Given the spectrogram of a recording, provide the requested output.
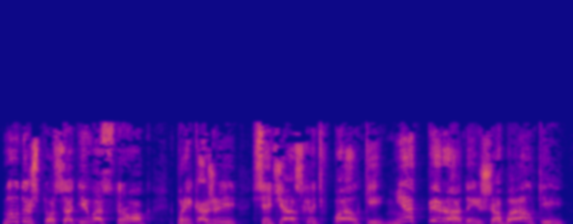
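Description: A man voicing a young, simple peasant lad in a storybook reading, protesting and pleading in a high, loud voice. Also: takes it slowly, no room sound. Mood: defiant.

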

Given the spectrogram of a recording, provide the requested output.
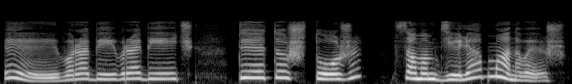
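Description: A woman's voice: mid-range voice, very animated, slow, a little mellow, dry recording, dull audio. A woman voicing a good-natured young male chimney sweep in a storybook reading, with a musing, fatherly manner. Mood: puzzled.

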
